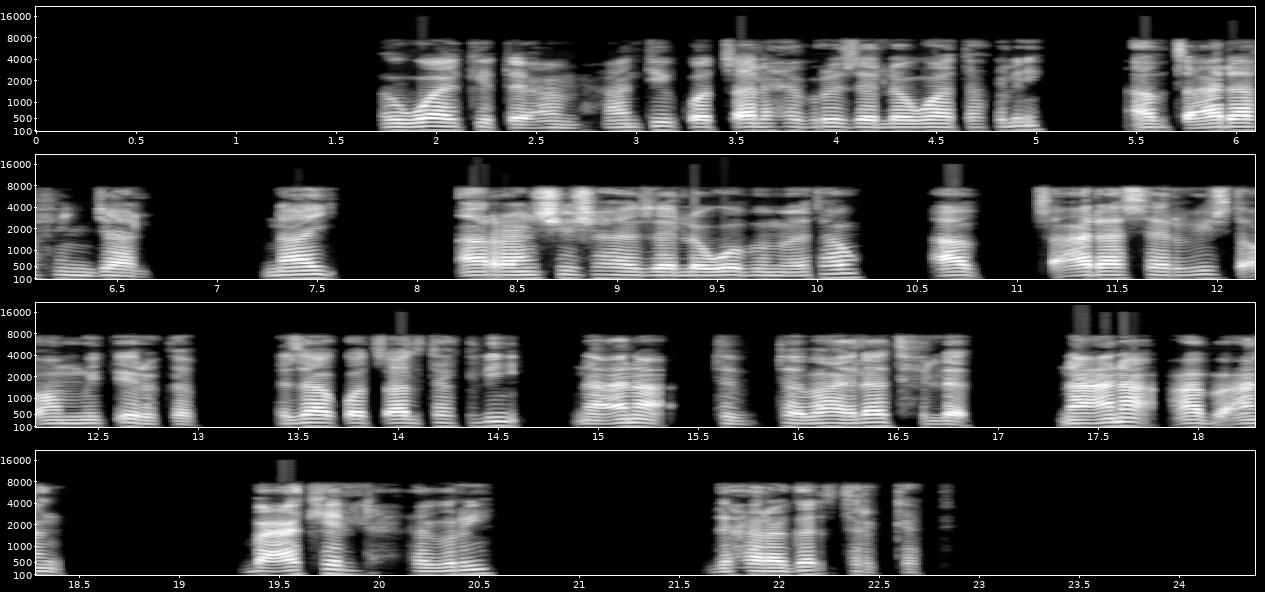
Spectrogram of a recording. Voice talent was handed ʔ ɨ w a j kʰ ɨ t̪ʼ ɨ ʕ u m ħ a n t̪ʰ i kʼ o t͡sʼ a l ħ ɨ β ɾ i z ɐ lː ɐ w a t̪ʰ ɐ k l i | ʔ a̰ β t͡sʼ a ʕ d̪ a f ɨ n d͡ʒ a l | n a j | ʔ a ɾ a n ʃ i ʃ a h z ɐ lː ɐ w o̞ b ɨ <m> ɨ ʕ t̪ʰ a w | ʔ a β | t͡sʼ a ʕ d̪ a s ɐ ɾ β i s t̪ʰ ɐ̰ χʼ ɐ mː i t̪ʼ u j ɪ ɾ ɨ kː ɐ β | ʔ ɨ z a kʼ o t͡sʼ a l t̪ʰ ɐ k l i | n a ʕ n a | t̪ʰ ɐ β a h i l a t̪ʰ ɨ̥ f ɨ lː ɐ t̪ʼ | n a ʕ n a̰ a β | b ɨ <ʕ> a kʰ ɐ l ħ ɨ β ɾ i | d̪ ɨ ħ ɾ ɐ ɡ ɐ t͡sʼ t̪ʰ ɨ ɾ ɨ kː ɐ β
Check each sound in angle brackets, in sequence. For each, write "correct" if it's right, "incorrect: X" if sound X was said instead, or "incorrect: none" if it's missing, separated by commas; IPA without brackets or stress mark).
correct, correct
